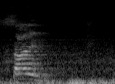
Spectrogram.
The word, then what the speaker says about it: sign: जब जी के बाद एन आता है तो जी साइलेंट हो जाता है।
